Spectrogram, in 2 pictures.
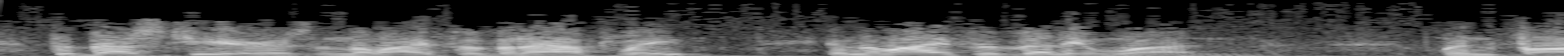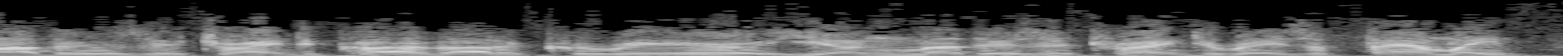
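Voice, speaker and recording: A man reading a scripted public service appeal as a radio announcer. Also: medium pitch. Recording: dull, hissy old radio spot.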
